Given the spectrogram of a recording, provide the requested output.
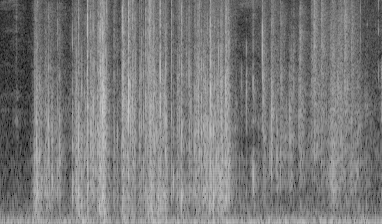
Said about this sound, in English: My favorite sound is the sound of sour cream and onion pirate's booty corn puffs that are uh, lightly stale Mm-hmm. and apparently all over my floor now hmm. because I picked up the wrong end of the bag oh. because I was not looking.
